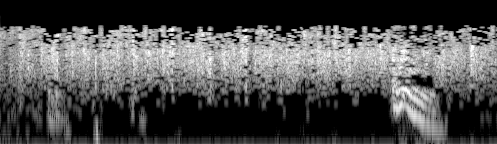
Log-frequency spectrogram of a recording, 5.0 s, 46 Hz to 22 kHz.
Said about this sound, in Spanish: Ahora, si usted con 84 años le faltan ganas y está a las 2:20 de la mañana en un teatro de pleno centro de Buenos Aires. Un aplauso para él.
